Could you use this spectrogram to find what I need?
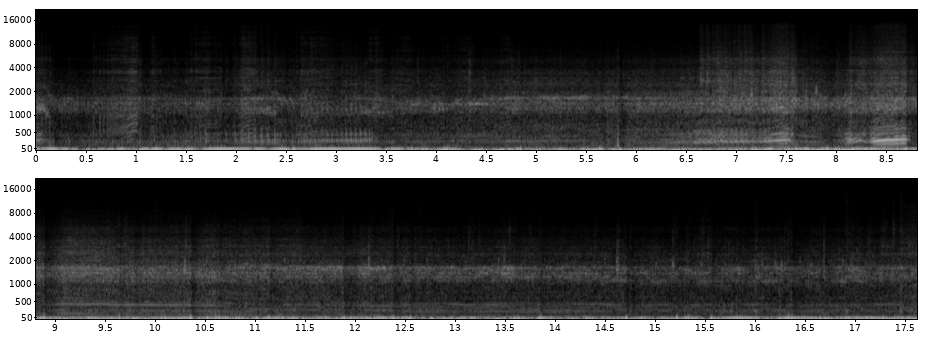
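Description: Wind buffets loudly against a rider's helmet.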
